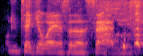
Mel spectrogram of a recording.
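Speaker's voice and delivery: smoker's voice. Quoting what the speaker's favorite aunt told the speaker, aunt's smoker's voice. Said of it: "with her smoker's voice".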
